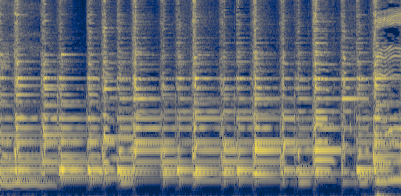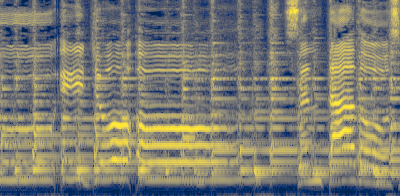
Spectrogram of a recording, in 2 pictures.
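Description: Ukulele strummed in a steady rhythm, playing the accompaniment of a song, with a woman's voice coming in over it in places in the second half.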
